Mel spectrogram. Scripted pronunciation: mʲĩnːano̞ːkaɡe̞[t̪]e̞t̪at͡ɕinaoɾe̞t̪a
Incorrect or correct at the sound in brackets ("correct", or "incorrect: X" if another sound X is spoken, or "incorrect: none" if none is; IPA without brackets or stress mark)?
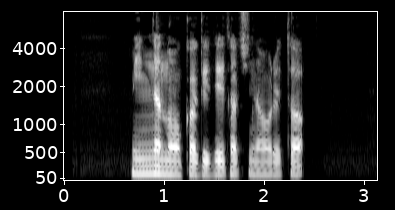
incorrect: d̪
